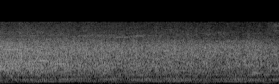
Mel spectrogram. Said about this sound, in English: I like the way you are clapping. You can do it better for the Lord. Celebrate God for your life.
